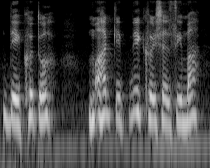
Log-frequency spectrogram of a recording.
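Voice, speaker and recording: A woman's voice: on the high side, fairly even intonation, a little slow, mellow, breathy edge. A woman playing a devoted, protective adult son and husband in a family story, with a casual, familiar manner. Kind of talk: acted Hindi family moral story.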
